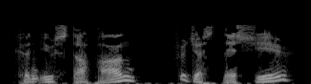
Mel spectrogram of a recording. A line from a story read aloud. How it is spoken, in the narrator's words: suggested the Water Rat wistfully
